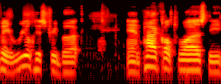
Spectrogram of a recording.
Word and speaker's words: Pacult: I think I'm saying his name right, Pacult. I watched a couple of reviews, and that seems to be how people are pronouncing it, Pacult.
